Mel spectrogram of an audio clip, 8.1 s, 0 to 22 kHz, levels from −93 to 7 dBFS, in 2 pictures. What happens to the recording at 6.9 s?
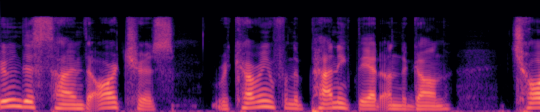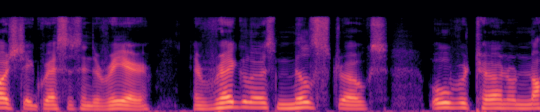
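At 6.9 s the speech carries on cleanly, with no dropout, click, distortion or other fault at that moment.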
